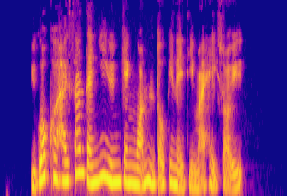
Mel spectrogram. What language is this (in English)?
Cantonese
